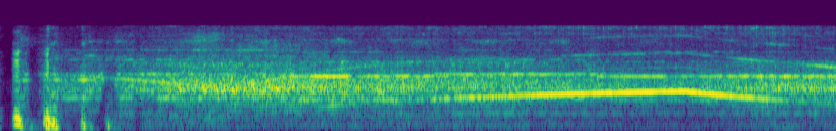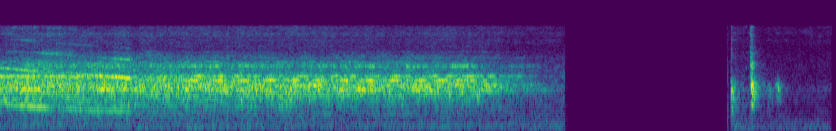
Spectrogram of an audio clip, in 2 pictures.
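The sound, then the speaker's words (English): A police car siren wails with rising and falling tones over a dense rumble of vehicle noise for about ten seconds as the police car pulls a car over in a traffic stop, then cuts off abruptly, followed by a few brief knocks. “He's really pulling him over like this is a serious traffic stop.”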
